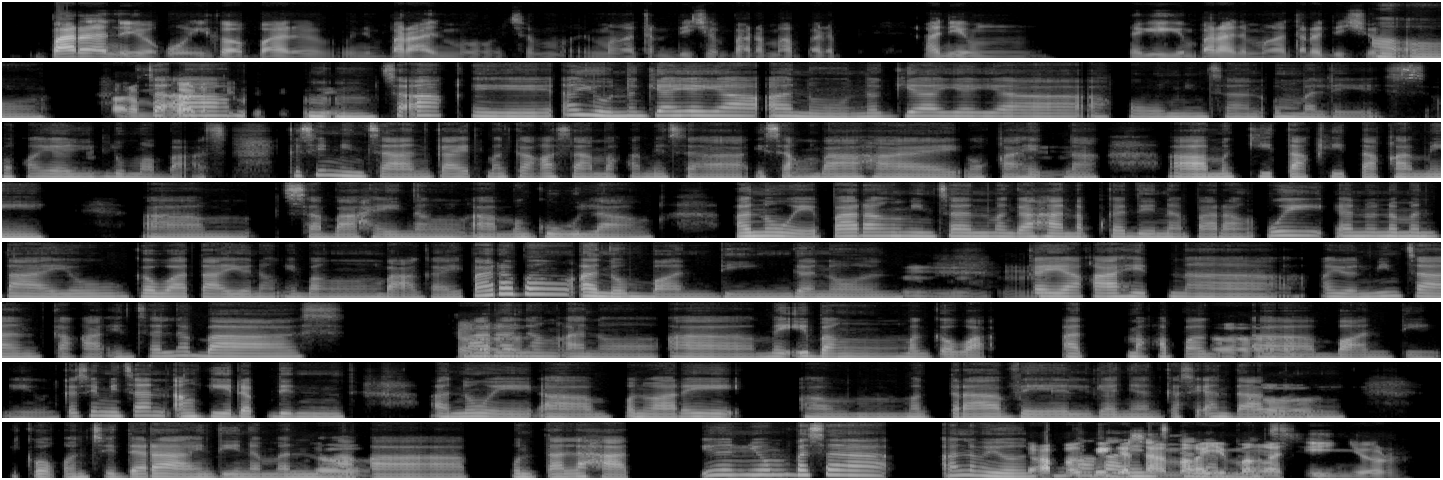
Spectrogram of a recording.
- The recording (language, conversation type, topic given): Filipino, unstructured, Ano ang mga tradisyon ng pamilya mo na mahalaga sa iyo?
- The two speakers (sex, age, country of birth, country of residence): female, 30-34, Philippines, Philippines; male, 50-54, Philippines, Philippines
- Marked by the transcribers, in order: none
